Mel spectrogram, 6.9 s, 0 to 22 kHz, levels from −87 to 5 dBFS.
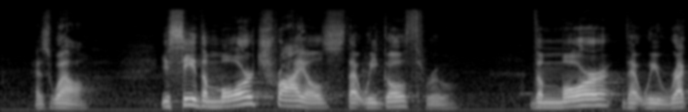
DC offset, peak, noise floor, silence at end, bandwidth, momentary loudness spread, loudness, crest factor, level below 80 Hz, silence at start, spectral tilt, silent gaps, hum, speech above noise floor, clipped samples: under 0.1%; -8 dBFS; -64 dBFS; 0 s; 16 kHz; 16 LU; -26 LUFS; 18 dB; -68 dBFS; 0.35 s; -4.5 dB/octave; none; none; 38 dB; under 0.1%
